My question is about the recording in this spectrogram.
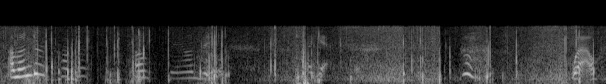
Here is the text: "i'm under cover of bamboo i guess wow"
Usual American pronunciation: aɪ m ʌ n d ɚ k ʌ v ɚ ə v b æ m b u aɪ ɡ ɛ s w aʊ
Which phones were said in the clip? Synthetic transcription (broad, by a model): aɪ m ʌ n d ɚ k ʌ p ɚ ə v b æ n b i aɪ ɡ ɛ s w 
